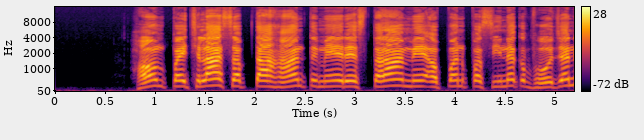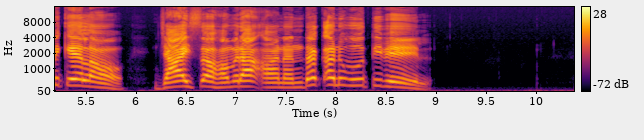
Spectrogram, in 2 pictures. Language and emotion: Maithili, happy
